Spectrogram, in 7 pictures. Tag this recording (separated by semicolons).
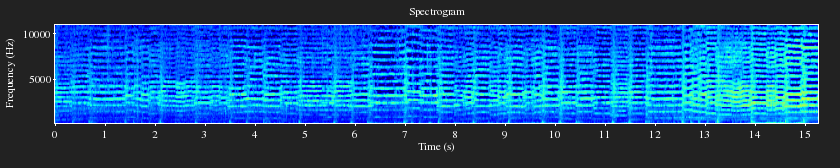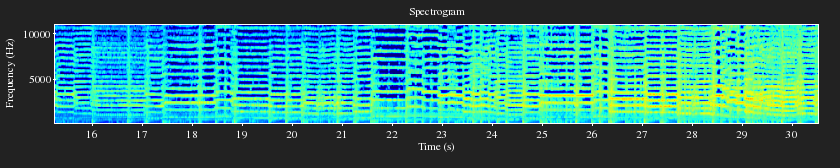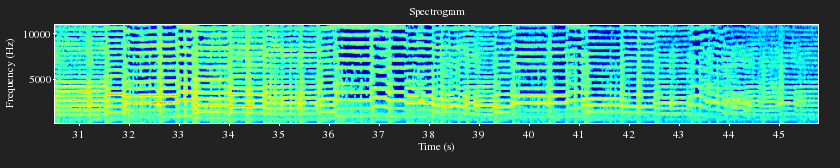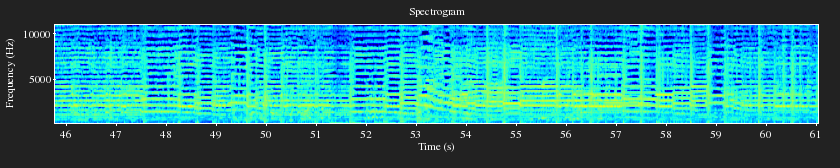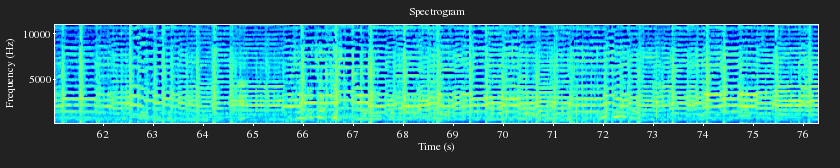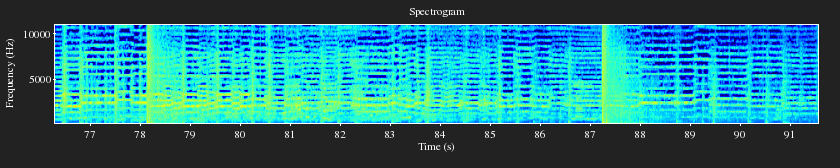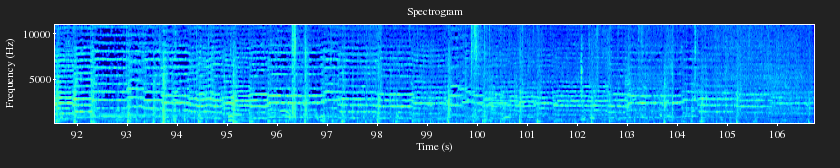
celebration; gaitas; street; festive; bagpipes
